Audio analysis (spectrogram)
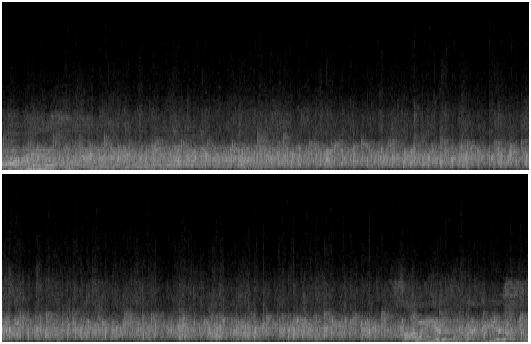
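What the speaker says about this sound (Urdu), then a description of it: "ساری تالیاں یسوع کے لیے ہیں" A church congregation applauds in praise of Jesus, a loud, steady wash of clapping that runs for about ten seconds with a voice faintly audible beneath it.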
